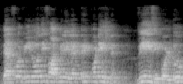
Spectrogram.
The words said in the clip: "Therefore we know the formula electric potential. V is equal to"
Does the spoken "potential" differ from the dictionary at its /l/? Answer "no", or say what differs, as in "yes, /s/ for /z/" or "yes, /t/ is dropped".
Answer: yes, /n/ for /l/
